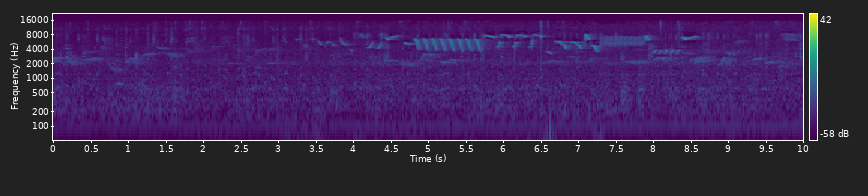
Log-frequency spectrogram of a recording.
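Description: Birds chirping, with a fast high trill and several short calls in the middle stretch, over a faint steady low hum.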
